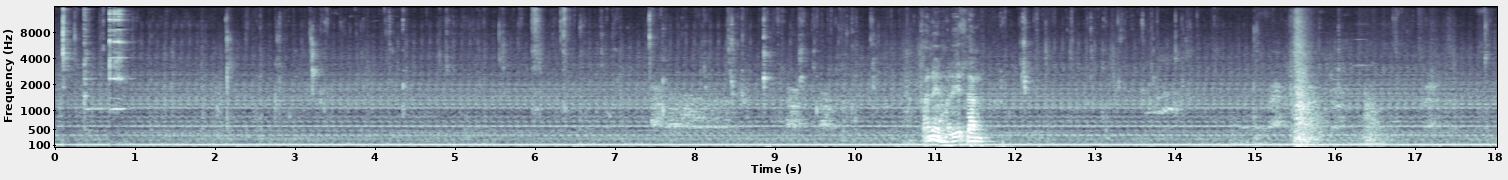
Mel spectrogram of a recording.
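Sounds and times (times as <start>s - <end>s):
steady low hum: 0.0s - 18.0s
spoon tapping ceramic bowl: 0.4s - 1.0s
chewing and mouth clicks: 1.9s - 18.0s.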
